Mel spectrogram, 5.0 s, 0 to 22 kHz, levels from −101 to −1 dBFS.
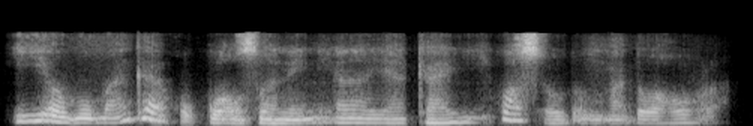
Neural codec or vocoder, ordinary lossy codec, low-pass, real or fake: codec, 16 kHz in and 24 kHz out, 0.4 kbps, LongCat-Audio-Codec, fine tuned four codebook decoder; AAC, 32 kbps; 7.2 kHz; fake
